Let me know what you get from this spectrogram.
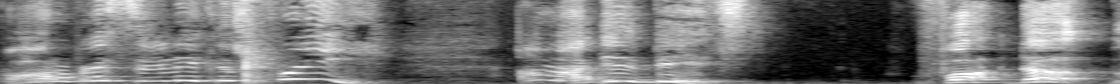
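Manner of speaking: high laughing complaint. Real, not acted. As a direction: laugh through the words. Laughing at his own plight.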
